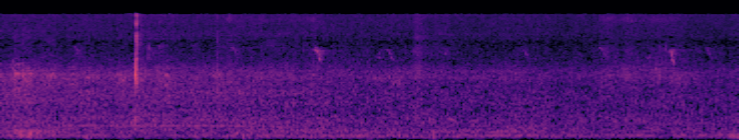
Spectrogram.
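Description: Faint outdoor ambience: a steady hiss with a few short, faint bird chirps scattered through it, and one sharp click about a second and a half in.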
